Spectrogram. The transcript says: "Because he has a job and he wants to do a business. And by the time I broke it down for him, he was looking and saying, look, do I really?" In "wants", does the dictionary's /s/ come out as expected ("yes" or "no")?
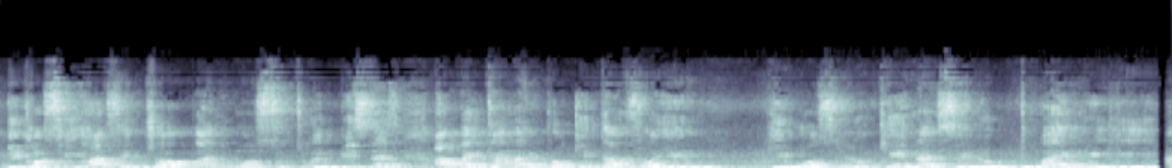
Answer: yes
